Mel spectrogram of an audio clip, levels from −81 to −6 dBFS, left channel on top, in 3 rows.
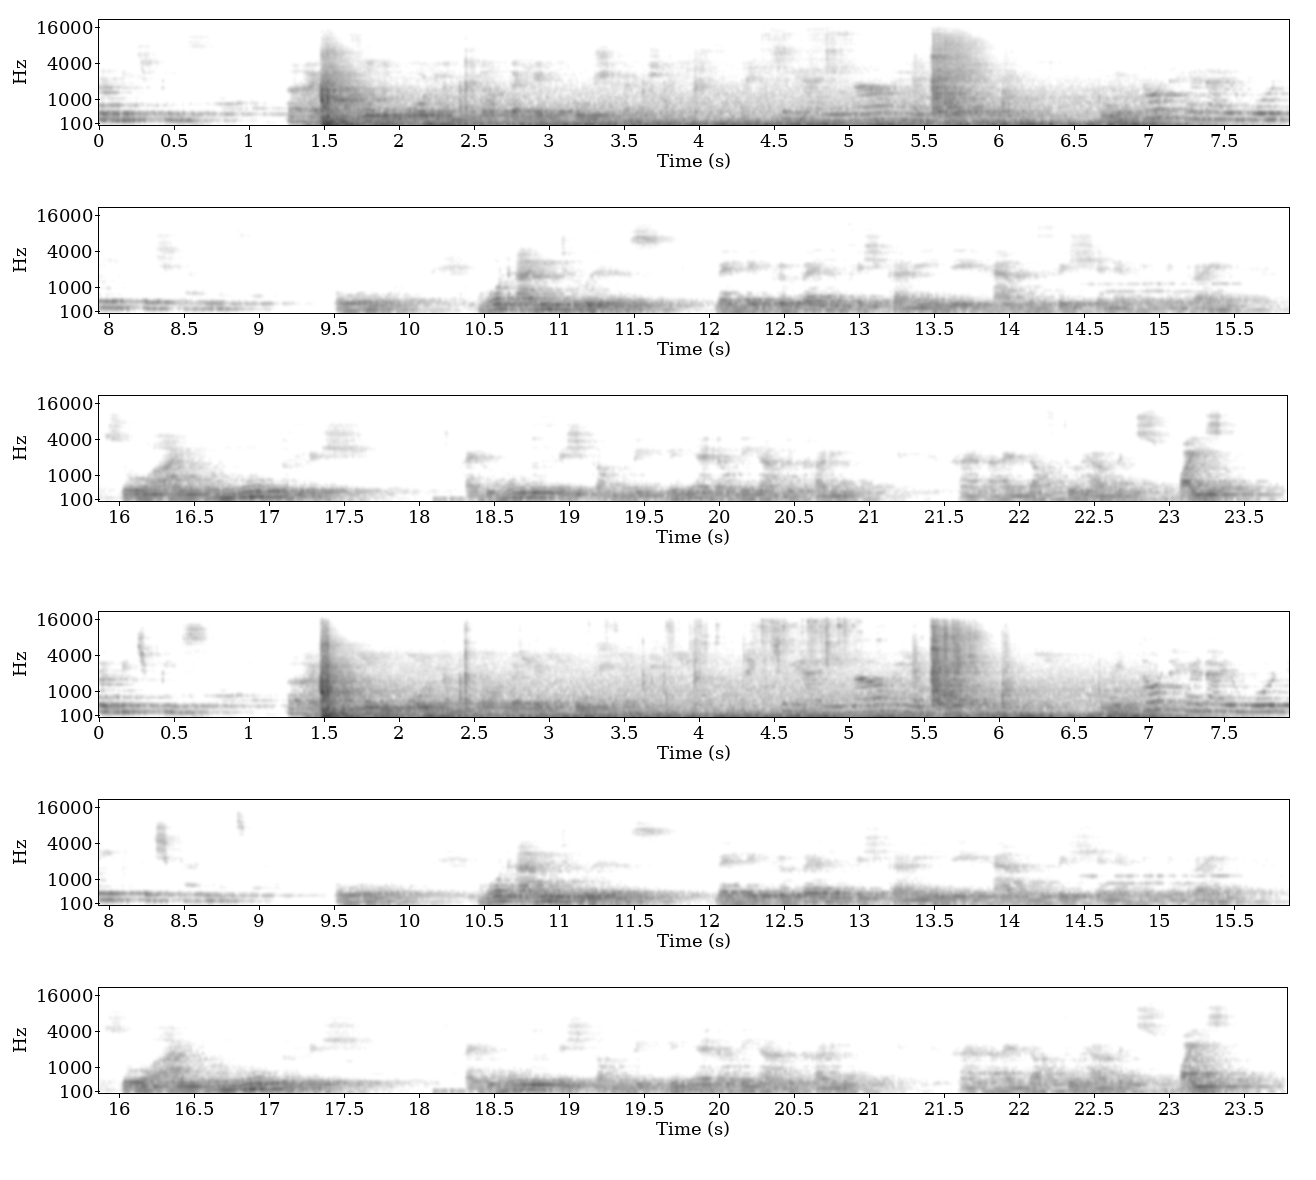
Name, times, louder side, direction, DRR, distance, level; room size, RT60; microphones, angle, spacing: voice 1, 0.0-1.2 3.9-6.2 6.7-8.9 10.4-10.5 14.7-15.5 21.7-21.8, right 1 dB, 70° right, 7 dB, 1.5 m, -49 dB
voice 2, 1.3-4.0 6.7-6.9 9.5-11.7 12.0-15.6 15.9-17.7 18.3-20.9 21.6-23.3, equal, 20° left, 4 dB, 1.9 m, -44 dB
sound 1, 1.4-7.1, right 2 dB, 50° right, 1.3 m, -37 dB
16.0 x 9.0 x 7.1 m, 1.3 s
head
